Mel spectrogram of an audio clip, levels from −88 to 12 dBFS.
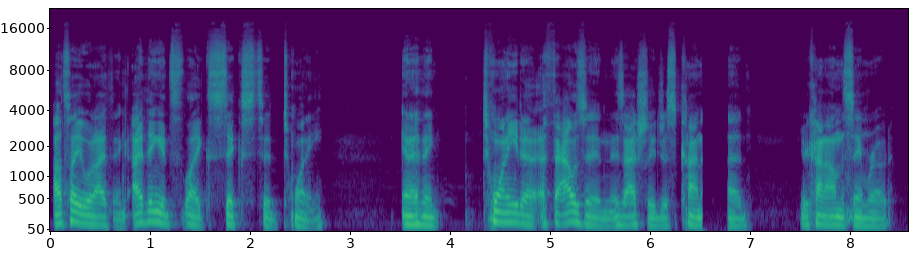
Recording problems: audio cutting out; at 6.5 s

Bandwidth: 17.5 kHz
